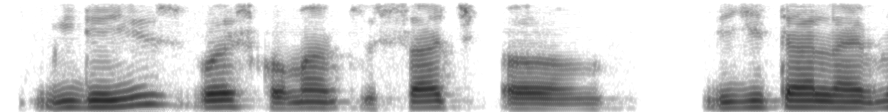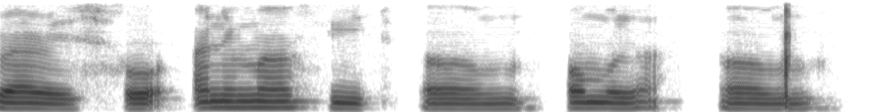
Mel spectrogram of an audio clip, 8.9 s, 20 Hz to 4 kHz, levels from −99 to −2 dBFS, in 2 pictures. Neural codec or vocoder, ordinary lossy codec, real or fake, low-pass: codec, 16 kHz, 16 kbps, FunCodec, trained on Chinese and English, 50 frames a second; none; fake; 3.6 kHz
